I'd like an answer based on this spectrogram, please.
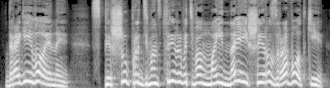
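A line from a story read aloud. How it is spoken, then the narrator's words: Exclaiming. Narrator (Russian): воскликнул Трорин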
